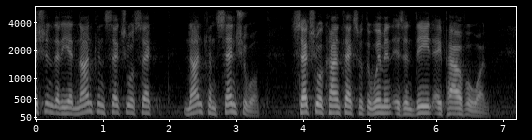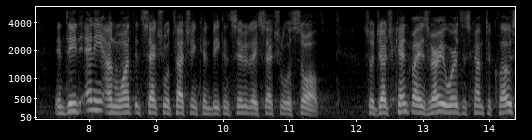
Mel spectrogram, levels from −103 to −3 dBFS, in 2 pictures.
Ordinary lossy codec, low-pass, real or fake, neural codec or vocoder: AAC, 48 kbps; 5.4 kHz; real; none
